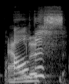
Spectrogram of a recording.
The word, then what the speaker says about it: Aldous: Am I saying that correctly? – Aldous, yeah.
